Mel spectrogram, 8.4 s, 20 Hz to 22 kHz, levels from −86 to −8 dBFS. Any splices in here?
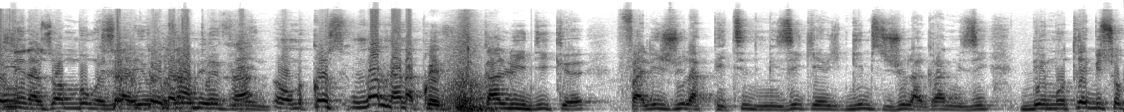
yes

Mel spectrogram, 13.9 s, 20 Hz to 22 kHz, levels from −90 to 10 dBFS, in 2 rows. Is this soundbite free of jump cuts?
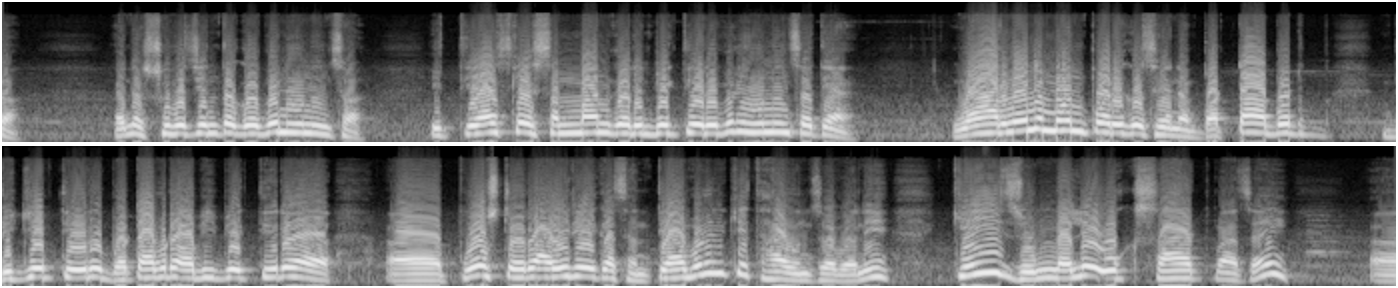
yes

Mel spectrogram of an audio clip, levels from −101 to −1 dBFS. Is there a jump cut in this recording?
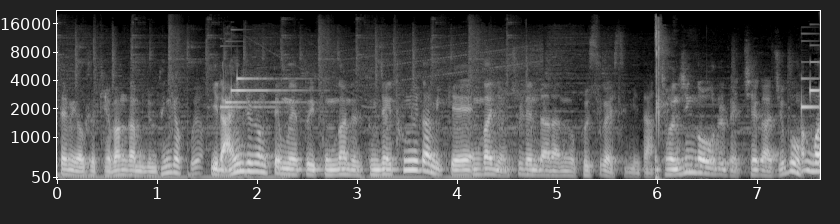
yes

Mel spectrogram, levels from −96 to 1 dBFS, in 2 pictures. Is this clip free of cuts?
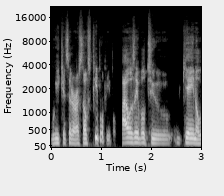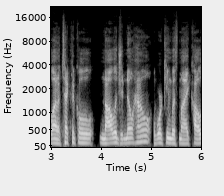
no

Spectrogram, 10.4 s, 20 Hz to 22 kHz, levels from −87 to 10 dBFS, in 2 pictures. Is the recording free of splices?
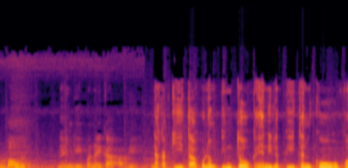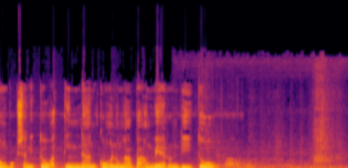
no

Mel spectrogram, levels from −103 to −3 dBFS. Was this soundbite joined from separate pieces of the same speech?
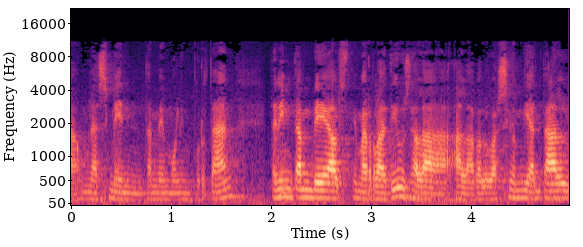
no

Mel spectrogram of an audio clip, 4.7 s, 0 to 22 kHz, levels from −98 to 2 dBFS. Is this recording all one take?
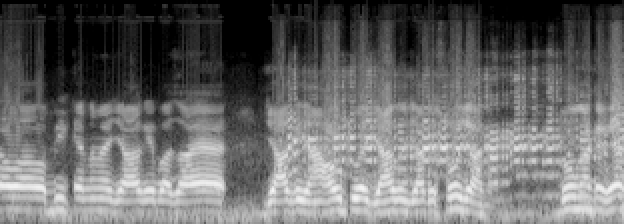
yes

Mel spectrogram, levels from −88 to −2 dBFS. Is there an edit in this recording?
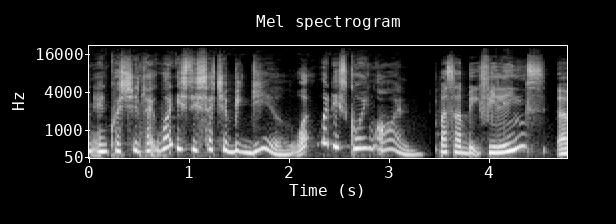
yes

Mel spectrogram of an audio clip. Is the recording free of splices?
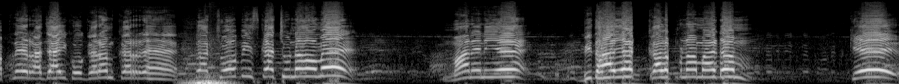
no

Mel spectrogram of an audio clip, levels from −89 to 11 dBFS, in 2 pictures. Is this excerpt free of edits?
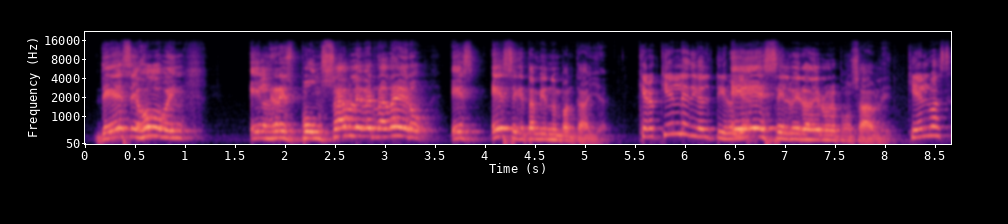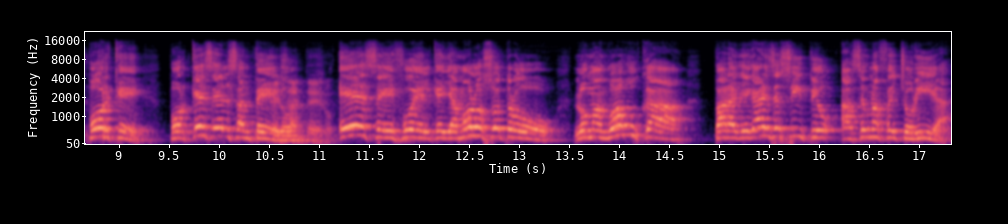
yes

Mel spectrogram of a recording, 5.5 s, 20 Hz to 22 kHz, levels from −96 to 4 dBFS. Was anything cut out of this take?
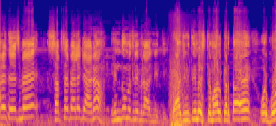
yes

